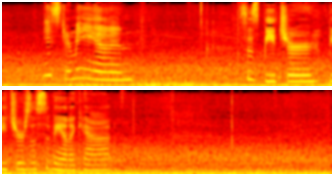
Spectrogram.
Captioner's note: wind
